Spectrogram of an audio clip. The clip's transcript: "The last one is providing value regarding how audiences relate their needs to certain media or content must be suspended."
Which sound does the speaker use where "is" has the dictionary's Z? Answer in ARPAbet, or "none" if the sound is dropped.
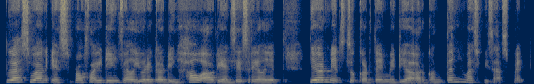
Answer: S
